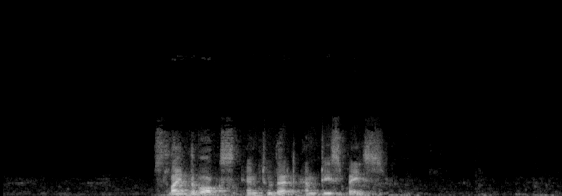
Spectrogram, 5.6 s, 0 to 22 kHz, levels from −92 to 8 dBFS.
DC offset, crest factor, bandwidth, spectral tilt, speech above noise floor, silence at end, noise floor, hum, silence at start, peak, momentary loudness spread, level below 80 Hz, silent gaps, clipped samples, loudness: under 0.1%; 22 dB; 7.8 kHz; -6 dB/octave; 49 dB; 1.8 s; -70 dBFS; none; 1.55 s; -2 dBFS; 15 LU; -68 dBFS; none; under 0.1%; -21 LUFS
